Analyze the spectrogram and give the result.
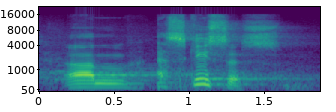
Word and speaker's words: askesis: Askesis. Askesis. It's the root from which we get the idea of asceticism, though we change it to a soft C in English.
